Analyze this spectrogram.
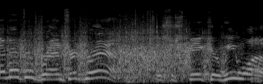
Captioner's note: applause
